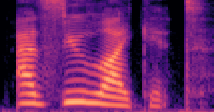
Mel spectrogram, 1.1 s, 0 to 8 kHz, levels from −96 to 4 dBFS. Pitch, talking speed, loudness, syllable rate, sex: 230 Hz, 225 wpm, -17 LUFS, 4.4 syllables/s, female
